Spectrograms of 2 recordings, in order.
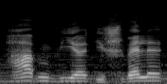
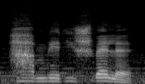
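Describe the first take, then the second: No difference in how they are said.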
